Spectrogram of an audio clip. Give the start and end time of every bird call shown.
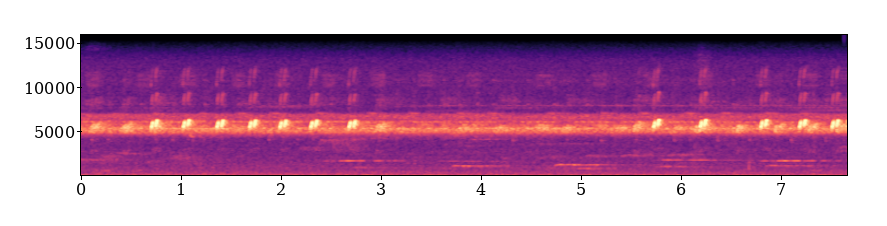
0.0s-7.7s: Screaming Piha (Lipaugus vociferans)
0.1s-1.3s: Gray Antbird (Cercomacra cinerascens)
2.1s-7.7s: Dusky-capped Greenlet (Pachysylvia hypoxantha)
4.6s-7.7s: Bright-rumped Attila (Attila spadiceus)

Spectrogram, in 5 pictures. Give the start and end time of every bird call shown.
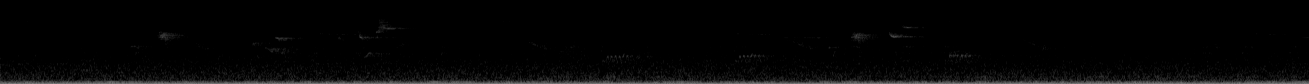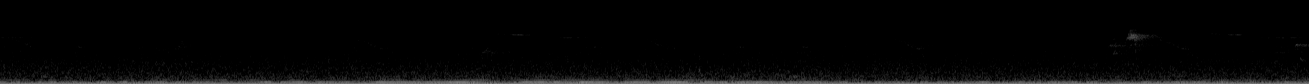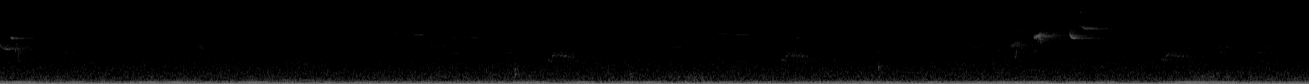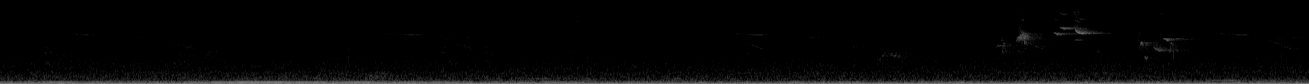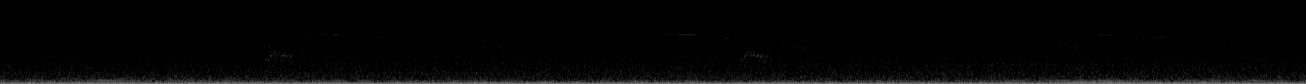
0.0s-1.6s: White-breasted Nuthatch (Sitta carolinensis)
1.1s-4.3s: Gray Catbird (Dumetella carolinensis)
3.0s-4.3s: Black-capped Chickadee (Poecile atricapillus)
5.8s-10.1s: Red-bellied Woodpecker (Melanerpes carolinus)
7.0s-8.4s: Black-capped Chickadee (Poecile atricapillus)
8.2s-9.4s: Gray Catbird (Dumetella carolinensis)
12.2s-13.4s: Black-capped Chickadee (Poecile atricapillus)
17.9s-19.1s: Black-capped Chickadee (Poecile atricapillus)
24.1s-26.9s: Gray Catbird (Dumetella carolinensis)
24.9s-26.2s: Black-capped Chickadee (Poecile atricapillus)
29.9s-31.1s: Black-capped Chickadee (Poecile atricapillus)
31.4s-32.0s: Red-bellied Woodpecker (Melanerpes carolinus)
33.1s-34.4s: Black-capped Chickadee (Poecile atricapillus)
33.9s-34.4s: Red-bellied Woodpecker (Melanerpes carolinus)
35.6s-37.6s: Gray Catbird (Dumetella carolinensis)
37.6s-38.1s: Red-bellied Woodpecker (Melanerpes carolinus)
39.6s-41.0s: Black-capped Chickadee (Poecile atricapillus)
43.0s-44.1s: Black-capped Chickadee (Poecile atricapillus)
46.5s-47.8s: Black-capped Chickadee (Poecile atricapillus)
47.9s-48.5s: Red-bellied Woodpecker (Melanerpes carolinus)
49.0s-51.5s: Gray Catbird (Dumetella carolinensis)
51.2s-52.5s: Black-capped Chickadee (Poecile atricapillus)
55.0s-55.5s: Red-bellied Woodpecker (Melanerpes carolinus)
55.2s-56.5s: Black-capped Chickadee (Poecile atricapillus)
58.9s-60.0s: Black-capped Chickadee (Poecile atricapillus)
59.5s-60.2s: Red-bellied Woodpecker (Melanerpes carolinus)
63.0s-64.2s: Black-capped Chickadee (Poecile atricapillus)

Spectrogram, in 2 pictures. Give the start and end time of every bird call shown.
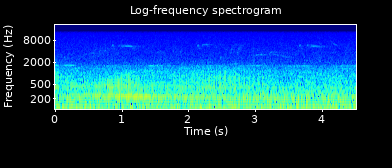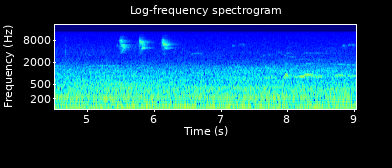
5.3s-6.4s: Rufous-capped Warbler (Basileuterus rufifrons)

